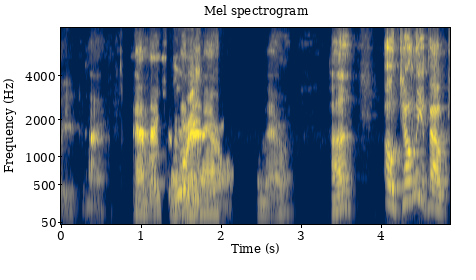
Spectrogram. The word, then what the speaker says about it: Connemara: Is it Connemara or Connemara? Think about it like this, and this will go with the Italian theme. You say it's like a Canamarinar, a Connemara.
